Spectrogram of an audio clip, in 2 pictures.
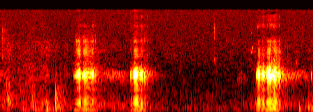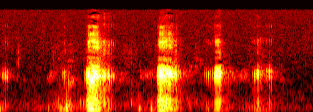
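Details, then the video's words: Bernese Mountain Dog puppy at play with a squeaky sheep toy, giving spaced bursts of toy squeaks mixed with gruff growling breaths, about six bursts over several seconds with quiet gaps between. "Bernese mountain dog puppy playing with squeaky sheep toy"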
